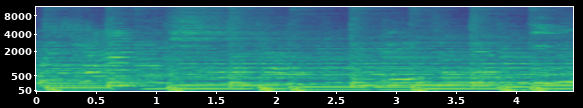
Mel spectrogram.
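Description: Live band music: two electric guitars playing together over a moving bass line and a steady beat.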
